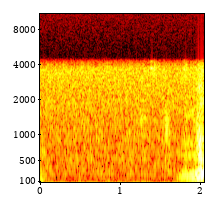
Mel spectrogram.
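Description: Two dogs play-fighting, and near the end one dog starts a low growl.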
